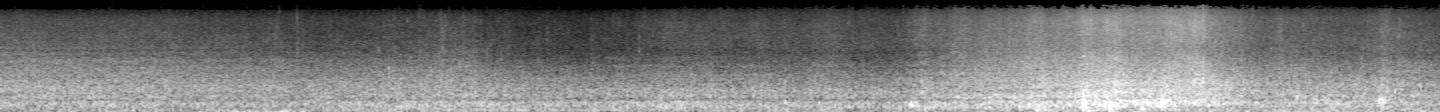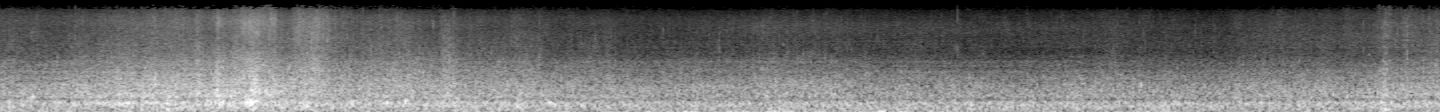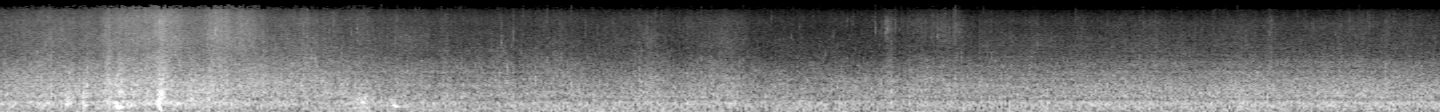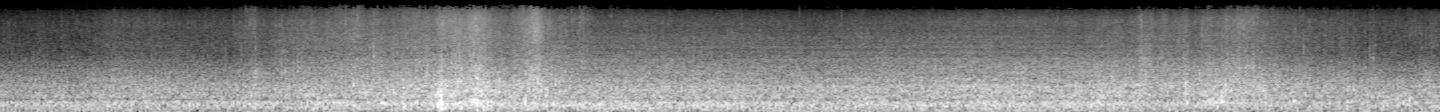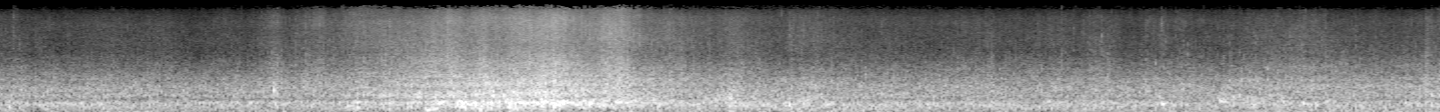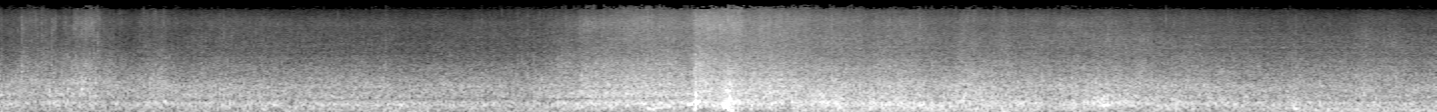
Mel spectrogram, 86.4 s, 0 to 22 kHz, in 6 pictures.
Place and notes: Pedras da Ponta Norte da praia da Lagoinha, Ubatuba - SP, 11680-000, Brasil - Praia da Lagoinha - Pedras da Ponta Norte
Recording performed on the stones of the northern tip of Lagoinha beach. Near the mouth of the river Lagoinha and the beginning of the trail to the beach of Bonete. A TASCAM DR 05 digital recorder was used. Cloudy day with high tide.
Ubatuba - SP, Brazil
